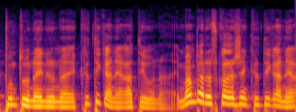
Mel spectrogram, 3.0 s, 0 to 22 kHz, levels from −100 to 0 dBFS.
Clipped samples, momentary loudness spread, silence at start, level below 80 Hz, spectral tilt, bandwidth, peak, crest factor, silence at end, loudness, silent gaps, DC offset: under 0.1%; 7 LU; 0 s; -38 dBFS; -7 dB/octave; 13.5 kHz; 0 dBFS; 16 dB; 0 s; -18 LUFS; none; under 0.1%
